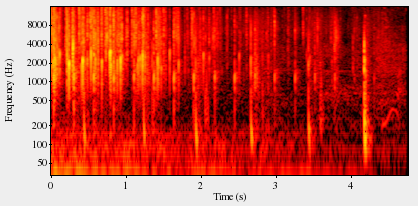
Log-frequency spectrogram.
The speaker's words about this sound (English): Let's all clap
